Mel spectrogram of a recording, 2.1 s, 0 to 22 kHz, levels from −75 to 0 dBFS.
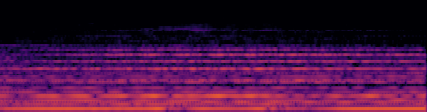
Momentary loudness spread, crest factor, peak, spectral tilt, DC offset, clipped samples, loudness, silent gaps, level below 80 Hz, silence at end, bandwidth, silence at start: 2 LU; 12 dB; -18 dBFS; -6 dB/octave; under 0.1%; under 0.1%; -30 LUFS; none; -68 dBFS; 0 s; 13 kHz; 0 s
